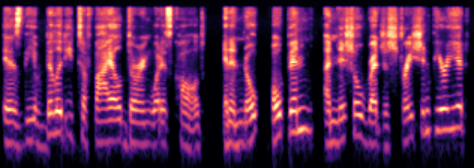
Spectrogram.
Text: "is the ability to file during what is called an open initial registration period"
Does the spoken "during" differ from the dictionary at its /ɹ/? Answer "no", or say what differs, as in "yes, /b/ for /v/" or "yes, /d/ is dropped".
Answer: no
